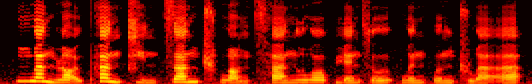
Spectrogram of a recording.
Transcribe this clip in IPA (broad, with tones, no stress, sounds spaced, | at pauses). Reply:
m w a˥˩ n ɻ ɑ̰˨˩ ʊ̯ pʰ a˥˩ n t͡ɕ ḭ˨˩ n t͡s a˥ n ʈ͡ʂʰ w ɑ̰˨˩ ŋ t͡sʰ a˧˥ n l w ɔ˥ p ɥ ɛ˧˥ n s o˧˥ ʊ̯ f w ə˧˥ n p ɤ˧˥ ŋ ʈ͡ʂ w ä̰˨˩˦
